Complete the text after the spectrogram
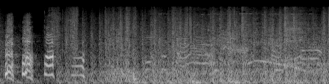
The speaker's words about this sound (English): I'm out of ammo. I'm just firing.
